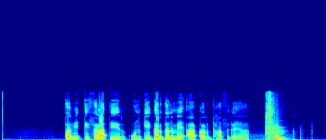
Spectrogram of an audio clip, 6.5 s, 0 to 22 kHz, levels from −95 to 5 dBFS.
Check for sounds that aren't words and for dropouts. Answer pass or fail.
fail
